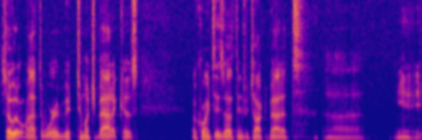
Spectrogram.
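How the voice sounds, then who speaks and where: On a very clean recording with a silent background and a dry, close sound with no echo, a man with a fairly low pitch talks at a very fast pace with ordinary pitch variation. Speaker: crypto podcast host. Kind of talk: solo commentary reading posts.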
